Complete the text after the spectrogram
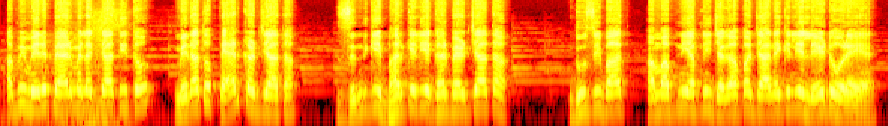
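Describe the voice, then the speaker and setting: A man's voice: high voice, normal speed, soft background music, natural voice. A man voicing a jittery young male college student who complains and stammers in panic in a cartoon horror story. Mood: indignant.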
